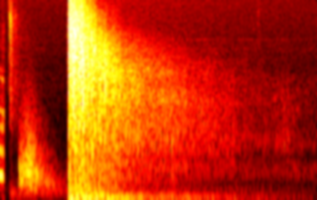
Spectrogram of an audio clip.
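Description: A game explosion booms and slowly fades.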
